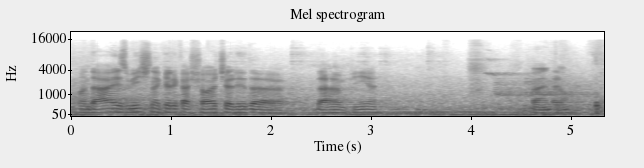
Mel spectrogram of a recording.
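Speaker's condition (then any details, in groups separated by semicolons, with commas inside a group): No condition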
